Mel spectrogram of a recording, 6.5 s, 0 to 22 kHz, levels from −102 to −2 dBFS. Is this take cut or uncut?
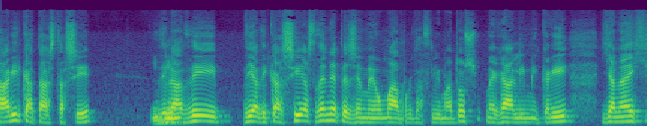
cut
